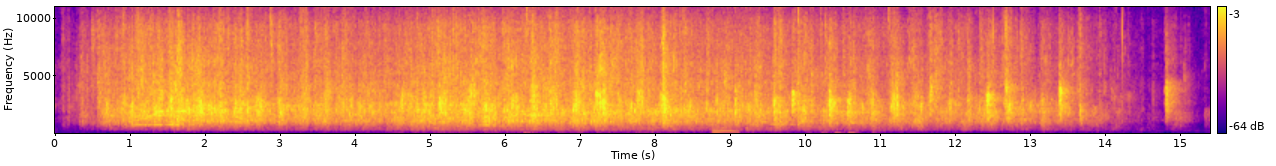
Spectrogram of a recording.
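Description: A high school auditorium crowd applauds new National Honor Society members at an induction ceremony, sustained, full clapping from many people that holds steady for about fifteen seconds before tapering off abruptly, with a few scattered voices beneath.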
